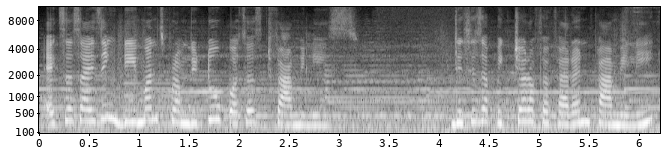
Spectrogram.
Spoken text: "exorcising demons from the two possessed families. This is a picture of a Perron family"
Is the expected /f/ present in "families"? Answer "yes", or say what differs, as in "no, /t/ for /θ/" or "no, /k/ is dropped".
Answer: yes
